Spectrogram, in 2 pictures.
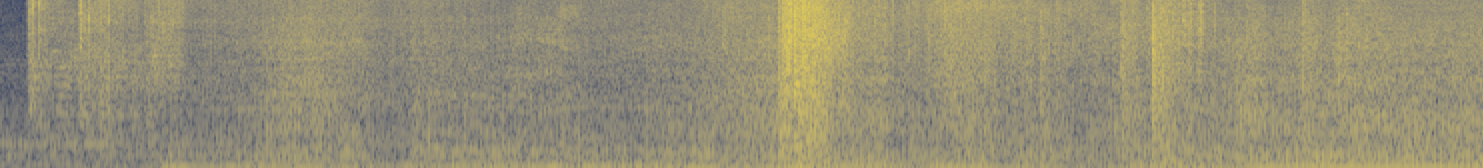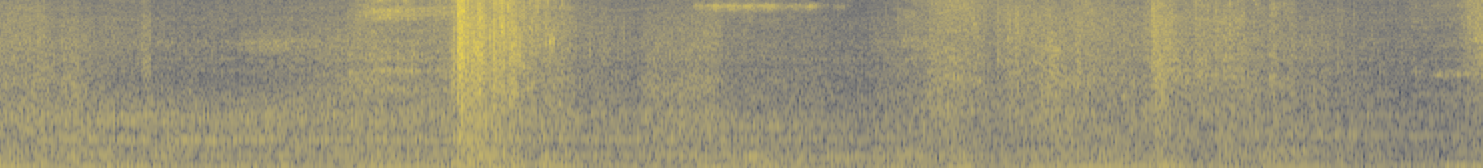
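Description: A truck engine rumbles and revs as it drives.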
